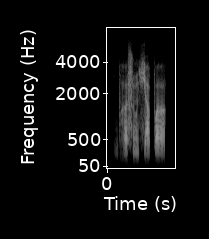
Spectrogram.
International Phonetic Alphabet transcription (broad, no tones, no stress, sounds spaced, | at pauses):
bʱ ʌ s ũ ç a p ʌ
